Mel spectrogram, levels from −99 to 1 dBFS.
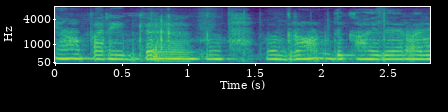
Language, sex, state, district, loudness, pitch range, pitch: Hindi, female, West Bengal, Dakshin Dinajpur, -17 LUFS, 215-230 Hz, 220 Hz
